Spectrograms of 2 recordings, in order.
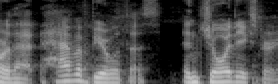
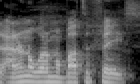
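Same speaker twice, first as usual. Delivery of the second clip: ordinary talk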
